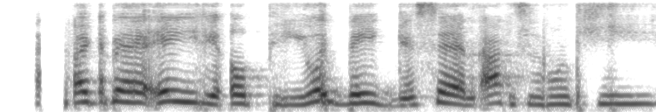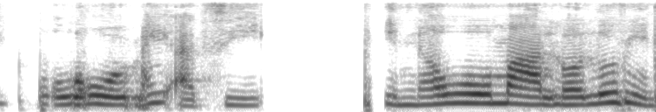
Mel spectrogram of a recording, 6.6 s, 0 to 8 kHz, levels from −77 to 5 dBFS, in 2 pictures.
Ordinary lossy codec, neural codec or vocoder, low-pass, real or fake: none; codec, 16 kHz, 1.1 kbps, Voila-Tokenizer; 7.2 kHz; fake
